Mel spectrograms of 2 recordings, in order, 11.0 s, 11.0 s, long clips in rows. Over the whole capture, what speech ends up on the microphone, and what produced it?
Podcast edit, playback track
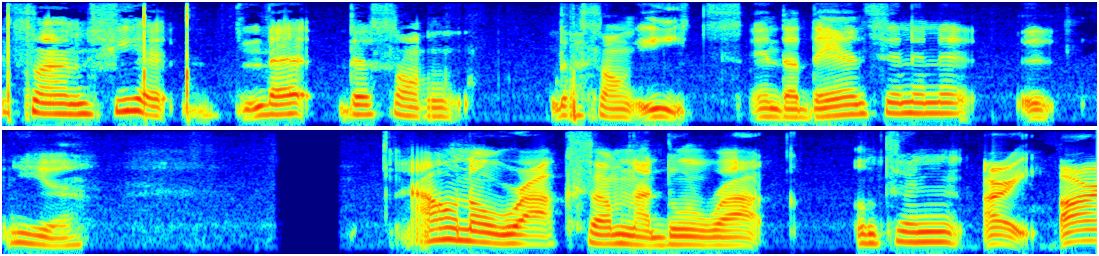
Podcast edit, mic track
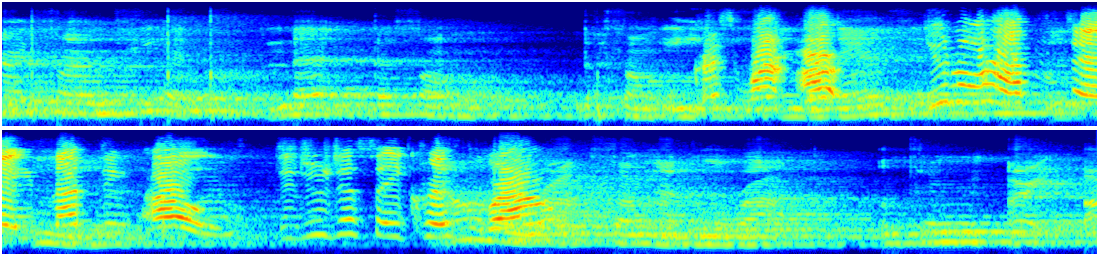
both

